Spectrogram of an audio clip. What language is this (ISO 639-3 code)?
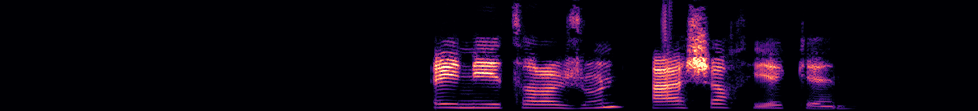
kab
